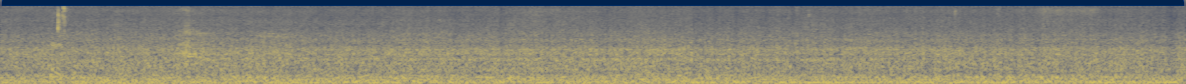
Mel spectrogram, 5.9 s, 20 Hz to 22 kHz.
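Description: Car driving at highway speed, about 80 km/h, heard from inside the cabin: steady engine, tyre and road noise as a low, even drone.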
